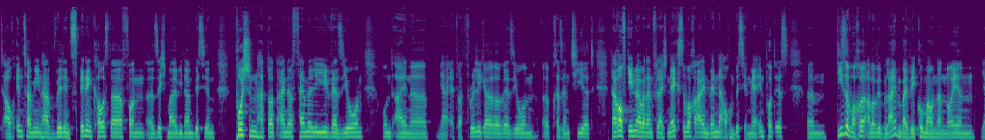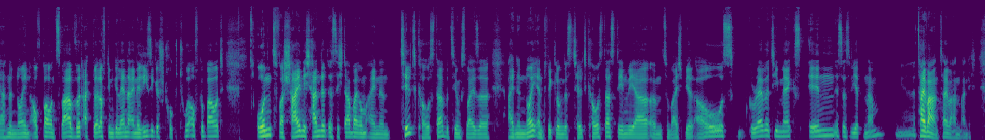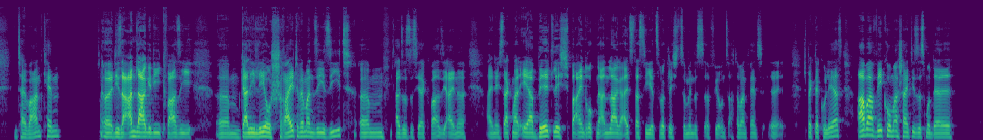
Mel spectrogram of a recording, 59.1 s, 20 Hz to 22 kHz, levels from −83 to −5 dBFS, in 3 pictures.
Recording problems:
none

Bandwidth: 18 kHz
